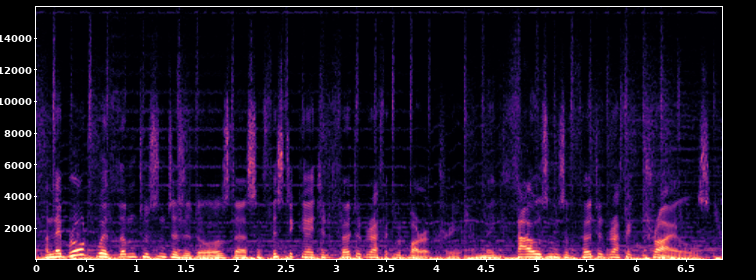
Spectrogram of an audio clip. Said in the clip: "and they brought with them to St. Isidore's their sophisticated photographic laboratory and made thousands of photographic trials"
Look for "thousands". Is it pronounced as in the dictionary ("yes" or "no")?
yes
